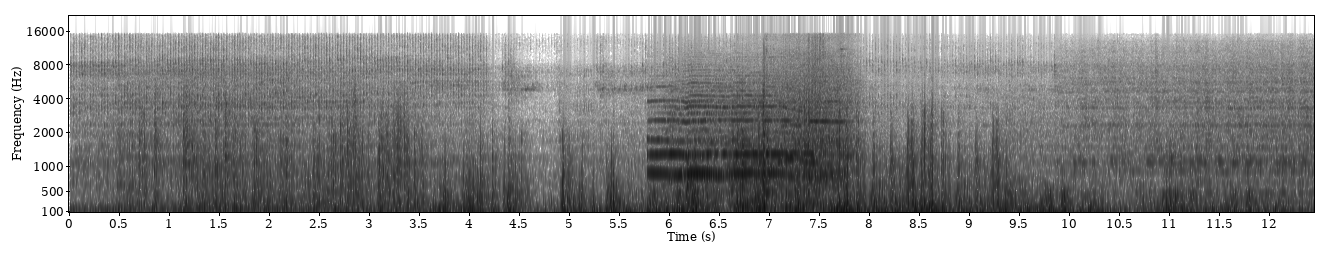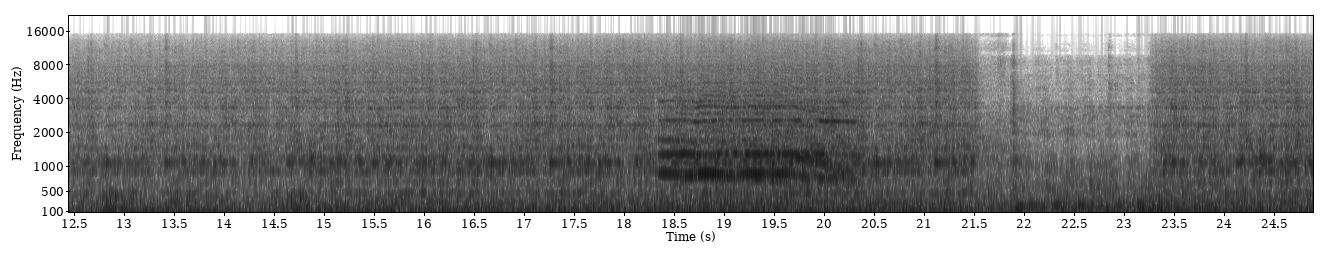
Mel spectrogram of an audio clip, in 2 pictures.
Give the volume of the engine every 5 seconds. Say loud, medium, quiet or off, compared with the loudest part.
medium, quiet, medium, loud, loud.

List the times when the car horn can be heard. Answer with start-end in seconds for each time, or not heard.
7.0-8.0.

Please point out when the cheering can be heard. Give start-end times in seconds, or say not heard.
5.8-7.8, 18.3-20.4.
